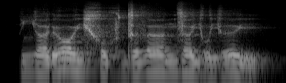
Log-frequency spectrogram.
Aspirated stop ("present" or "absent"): absent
